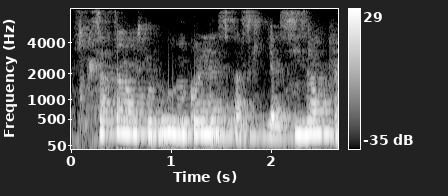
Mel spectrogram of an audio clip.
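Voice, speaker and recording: A woman is speaking. Audible room echo and noticeable background noise accompany her voice. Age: 40s. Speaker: local politician, municipal candidate. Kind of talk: public meeting self-introduction. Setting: public meeting with audience.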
